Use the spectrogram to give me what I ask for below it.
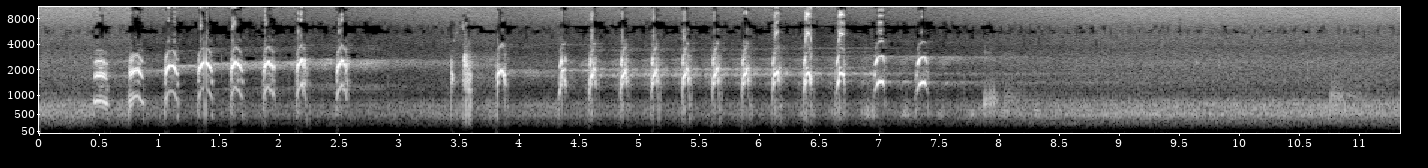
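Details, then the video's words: White-tailed Eagle pair calling together at their nest in Latvia on 25 February 2019 at 17:34 as a stranger eagle flies over; a fast series of about twenty sharp, high yelping notes with a short pause, then wind. "17:34 stranger fly by above the nest, both called"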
